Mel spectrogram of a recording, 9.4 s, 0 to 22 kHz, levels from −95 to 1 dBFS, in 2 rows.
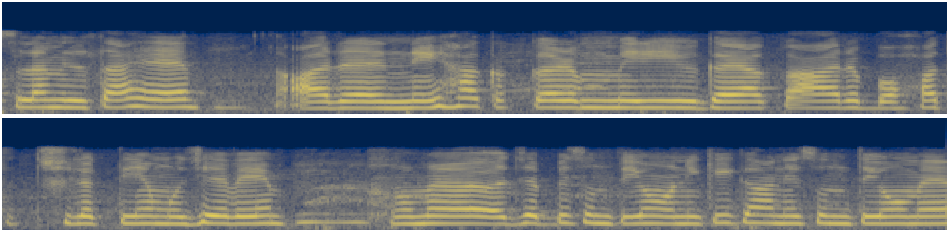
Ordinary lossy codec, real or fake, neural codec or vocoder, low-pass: Opus, 24 kbps; real; none; 7.2 kHz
